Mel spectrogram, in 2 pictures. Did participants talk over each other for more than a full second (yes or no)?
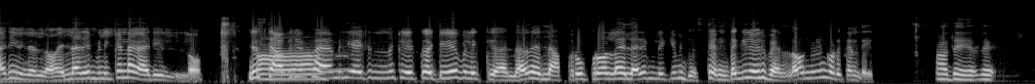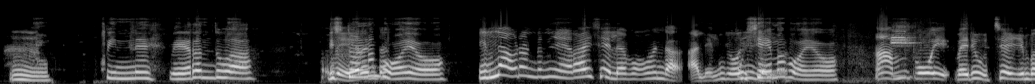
no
